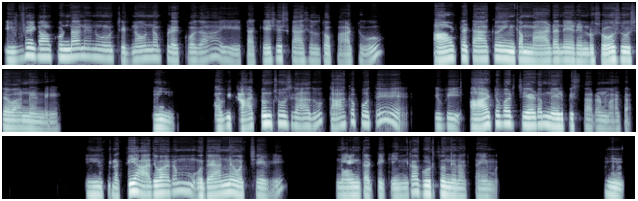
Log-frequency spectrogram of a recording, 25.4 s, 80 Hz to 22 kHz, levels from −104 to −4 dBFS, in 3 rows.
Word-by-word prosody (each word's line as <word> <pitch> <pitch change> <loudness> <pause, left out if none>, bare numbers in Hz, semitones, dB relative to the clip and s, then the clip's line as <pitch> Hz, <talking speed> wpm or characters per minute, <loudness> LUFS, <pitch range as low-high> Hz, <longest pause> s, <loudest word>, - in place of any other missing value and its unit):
ఇవ్వే 150 +9 +1
గాకుండా 165 0 +2
నేను 170 -1 -6 0.3
చిన్నగున్నప్పుడు 140 +3 -5
ఎక్కువగా 125 +1 -8 0.3
ఈ - - -10 0.2
'టకేషిష్ 120 +7 -6
క్యాసిల్‌తో' 120 -2 -7
పాటు 105 +2 -9 1.0
'ఆర్ట్ 150 +3 +3
అటాక్' 140 +1 -1 0.2
ఇంక 135 -1 +3 0.2
'మ్యాడ్' 120 +1 -1
అనే 130 0 0
2 115 +1 -1
షోస్ 125 +4 +5
చూసేవాడ్నండి. 115 -6 -1 1.4
హ్మ్. 125 -4 0 0.6
అవి 125 +6 0
'కార్టూన్ 140 +9 +4
షోస్' 175 -3 -1
కాదు 140 +2 -4 0.2
కాకపోతే 175 +2 -3 0.7
ఇవి 135 0 -5 0.4
ఆర్ట్‌వర్క్ 175 +3 +3
చేయడం 155 +1 +4
నేర్పిస్తారన్నమాట. 130 -5 -2 1.3
ఈ - - 0 0.2
ప్రతి 115 +5 +3 0.2
ఆదివారం 140 +5 +2 0.3
ఉదయాన్నే 125 +6 +3
వచ్చేవి. 115 0 -7 0.8
9:30కి 115 -2 -1
ఇంకా 110 +8 -2
గుర్తుంది 130 -3 +4
నాకు 105 0 -9
టైమ్. 100 -1 -6 1.5
హ్మ్. 110 -5 +1
130 Hz, 90 wpm, -22 LUFS, 115-150 Hz, 1.5 s, షోస్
